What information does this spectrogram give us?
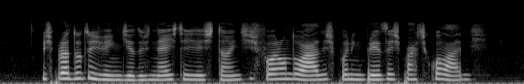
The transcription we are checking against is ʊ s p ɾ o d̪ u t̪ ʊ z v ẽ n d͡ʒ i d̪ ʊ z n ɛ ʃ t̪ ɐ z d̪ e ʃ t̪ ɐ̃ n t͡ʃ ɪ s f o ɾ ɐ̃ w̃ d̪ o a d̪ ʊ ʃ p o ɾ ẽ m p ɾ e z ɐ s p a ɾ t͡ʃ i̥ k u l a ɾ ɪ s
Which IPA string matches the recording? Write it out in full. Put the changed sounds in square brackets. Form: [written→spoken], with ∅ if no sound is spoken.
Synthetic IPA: ʊ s p ɾ o d̪ u t̪ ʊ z v ẽ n d͡ʒ i d̪ ʊ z n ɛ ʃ t̪ ɐ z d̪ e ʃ t̪ ɐ̃ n t͡ʃ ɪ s f o ɾ ɐ̃ w̃ d̪ o a d̪ ʊ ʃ p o ɾ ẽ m p ɾ e z ɐ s p a ɾ t͡ʃ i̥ k u l a ɾ ɪ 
